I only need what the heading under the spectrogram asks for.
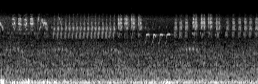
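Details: Sedge warbler singing in the Bitsa forest recreation area: fast, chattering high rattles and brief whistled trills strung together without pause, above a steady low rumble.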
